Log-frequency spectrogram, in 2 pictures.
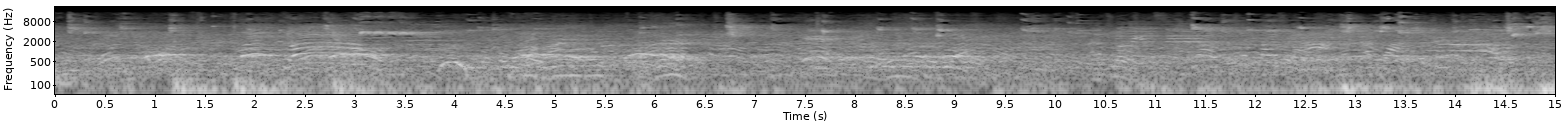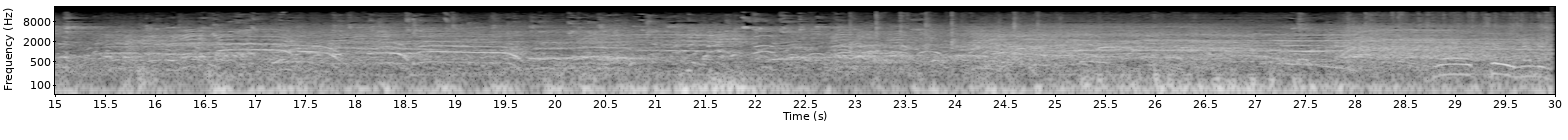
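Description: A basketball bouncing on a hardwood gym court during play, the impacts repeating irregularly among the voices of players and spectators, all echoing in the large gym.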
